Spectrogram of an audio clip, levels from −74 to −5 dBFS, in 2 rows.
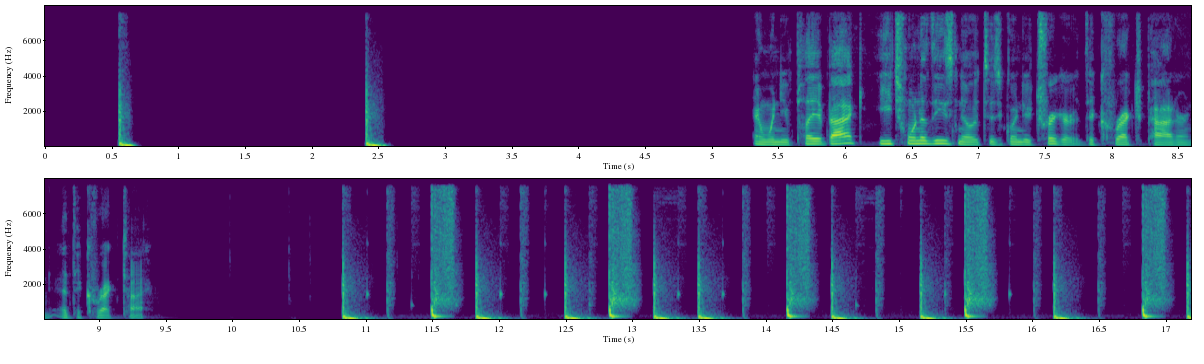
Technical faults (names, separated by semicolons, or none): none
